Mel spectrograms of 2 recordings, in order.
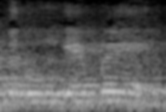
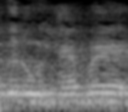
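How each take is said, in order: First: The letter is said with a G sound. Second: The letter is said with an H sound. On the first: "namanya gedung G B" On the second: "orang tua dulu nyebutnya gedung H B. Karena ejaan Belanda G dibaca H"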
